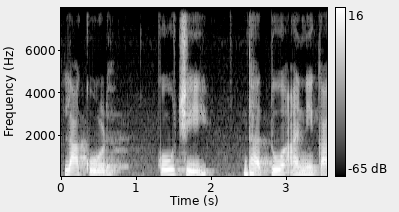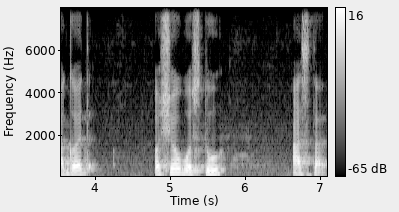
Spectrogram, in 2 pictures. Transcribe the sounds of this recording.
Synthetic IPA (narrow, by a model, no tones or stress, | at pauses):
lakuːɽ | kowt͡ɕi | d̪ʱat̪ua̰nikaɡəd̪ | əɕəʋəst̪u | ə̰st̪a̰t̪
